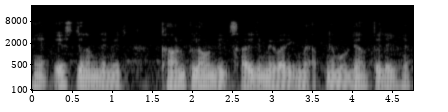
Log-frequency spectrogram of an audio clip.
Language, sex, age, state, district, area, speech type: Punjabi, male, 45-60, Punjab, Patiala, urban, spontaneous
